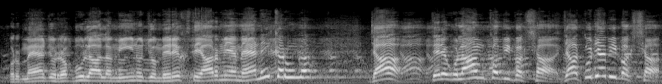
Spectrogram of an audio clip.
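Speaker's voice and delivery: high, loud, triumphant decree; booming divine proclamation. Acted. Voice from the dream proclaiming pardon, loud and triumphant. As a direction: proclaim forgiveness with full force.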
